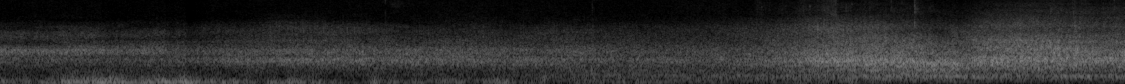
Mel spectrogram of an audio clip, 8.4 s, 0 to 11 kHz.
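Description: An airliner landing on runway 10L at Dublin Airport: a steady, distant broadband engine roar that holds level and swells slightly near the end, heard outdoors with some wind, no talk.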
